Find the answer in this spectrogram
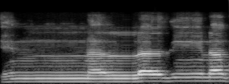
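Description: A man reciting the Qur'an in a chanted melody. He holds one long steady note, then steps up in pitch about one and a half seconds in with shorter syllables. It is an example of reciting a long verse without joining melodic phrases, so the tune strays.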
